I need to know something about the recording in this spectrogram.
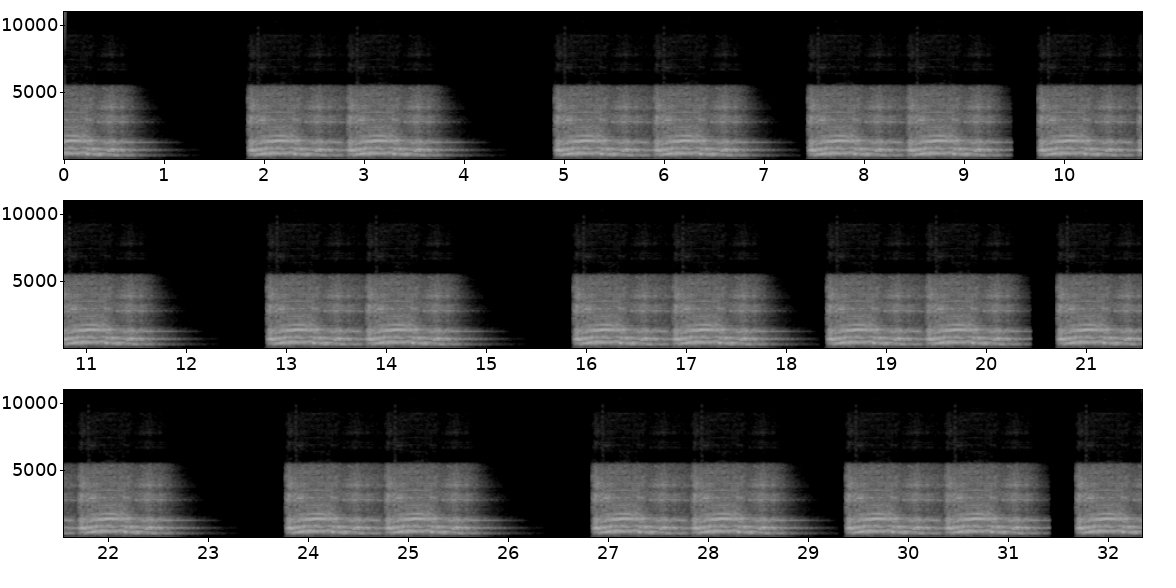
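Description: Submarine dive alarm horn sounding over and over, the signal to dive: bursts of two quick blasts, each burst fading out, about every two and a half to three seconds with short silences between.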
